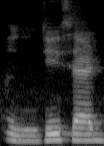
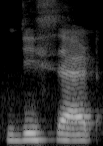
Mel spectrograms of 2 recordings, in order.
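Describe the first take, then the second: First: Said in the usual way. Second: GSAT stretched slow, each syllable held; slow teacher emphasis on GSAT; drawn-out name. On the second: Shown as a demonstration. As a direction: spell out GSAT slowly for the class. Teacher repeats satellite name.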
